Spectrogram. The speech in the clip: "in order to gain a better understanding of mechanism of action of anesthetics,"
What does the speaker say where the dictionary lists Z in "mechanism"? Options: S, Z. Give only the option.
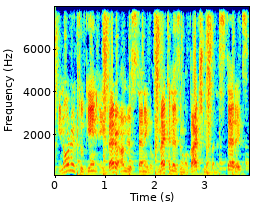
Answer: Z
